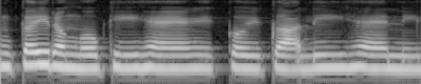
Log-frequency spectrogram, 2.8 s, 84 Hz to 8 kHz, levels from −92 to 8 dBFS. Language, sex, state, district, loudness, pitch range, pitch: Hindi, female, Uttar Pradesh, Hamirpur, -15 LUFS, 200-215 Hz, 205 Hz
